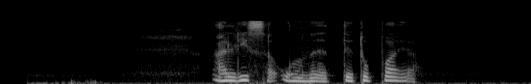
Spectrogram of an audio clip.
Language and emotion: Russian, angry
